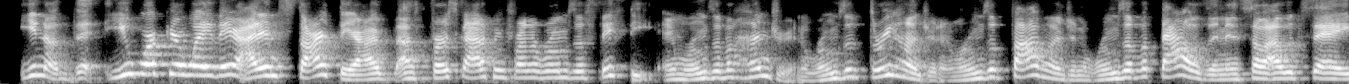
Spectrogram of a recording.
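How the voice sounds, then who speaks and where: At a fairly quick pace with hardly any pauses, a woman speaks in a high pitch with very wide pitch swings over noticeable background noise. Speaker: professional speaker. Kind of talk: interview. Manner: speeds up when excited.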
